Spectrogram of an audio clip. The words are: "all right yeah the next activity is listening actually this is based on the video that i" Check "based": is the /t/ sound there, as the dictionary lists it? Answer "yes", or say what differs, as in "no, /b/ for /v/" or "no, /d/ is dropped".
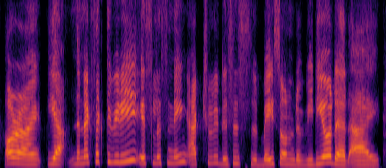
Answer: yes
